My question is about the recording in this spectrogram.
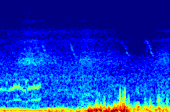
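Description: Chickens clucking faintly in their run, with a low rumble on the microphone that swells about a second in.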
